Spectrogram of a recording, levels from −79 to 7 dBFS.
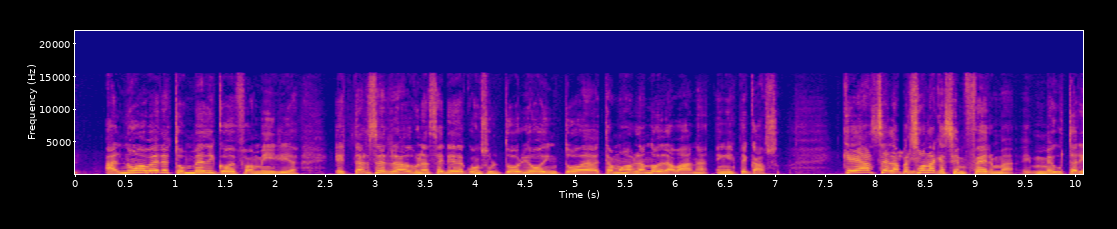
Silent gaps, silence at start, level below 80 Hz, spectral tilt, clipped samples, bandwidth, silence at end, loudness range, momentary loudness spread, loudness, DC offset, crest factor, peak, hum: none; 0 s; -54 dBFS; -4 dB/octave; under 0.1%; 16 kHz; 0 s; 1 LU; 6 LU; -16 LUFS; under 0.1%; 14 dB; -2 dBFS; none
